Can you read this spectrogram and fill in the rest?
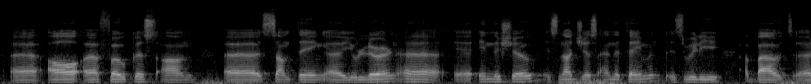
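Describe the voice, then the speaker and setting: A man's voice: fairly low pitch, a little hiss or hum. A young man answering as an interview guest, hesitant and searching for words. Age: young adult. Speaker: guest, theater maker.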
